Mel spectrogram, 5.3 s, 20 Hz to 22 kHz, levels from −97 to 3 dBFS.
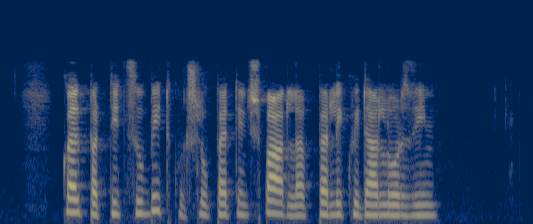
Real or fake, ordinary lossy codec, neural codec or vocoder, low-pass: fake; Opus, 64 kbps; vocoder, 24 kHz, 100 mel bands, Vocos; 7.2 kHz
